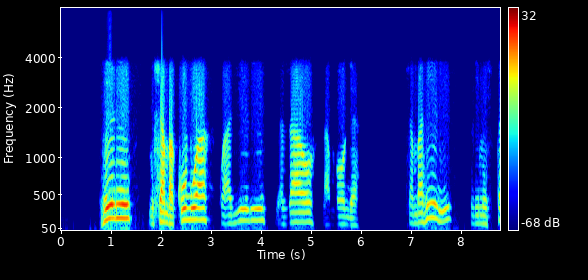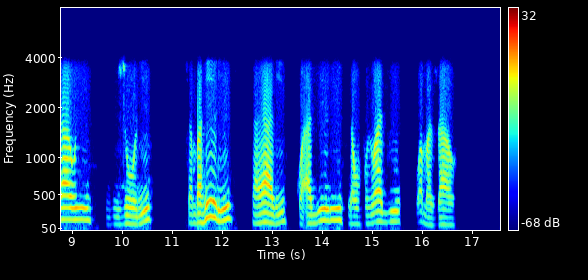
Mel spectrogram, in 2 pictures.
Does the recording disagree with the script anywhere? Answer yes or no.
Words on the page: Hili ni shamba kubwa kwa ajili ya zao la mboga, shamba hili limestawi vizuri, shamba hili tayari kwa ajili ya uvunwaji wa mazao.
no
